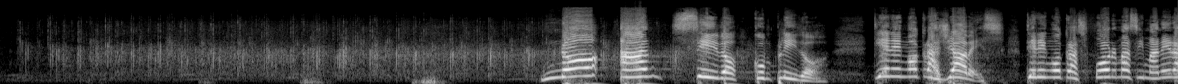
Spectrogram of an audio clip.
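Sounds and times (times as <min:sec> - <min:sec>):
audience applauding: 0:00.0 - 0:06.7
speech: 0:05.4 - 0:11.7.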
